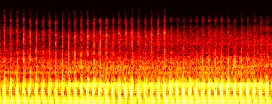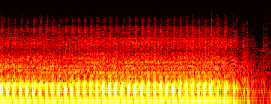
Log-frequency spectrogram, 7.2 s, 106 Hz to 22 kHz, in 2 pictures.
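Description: A 1984 Yamaha XT600 single-overhead-cam, four-valve single-cylinder motorcycle with dual exhaust ports idles close up, a steady, even thumping pulse that runs for about six and a half seconds before the engine cuts off.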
